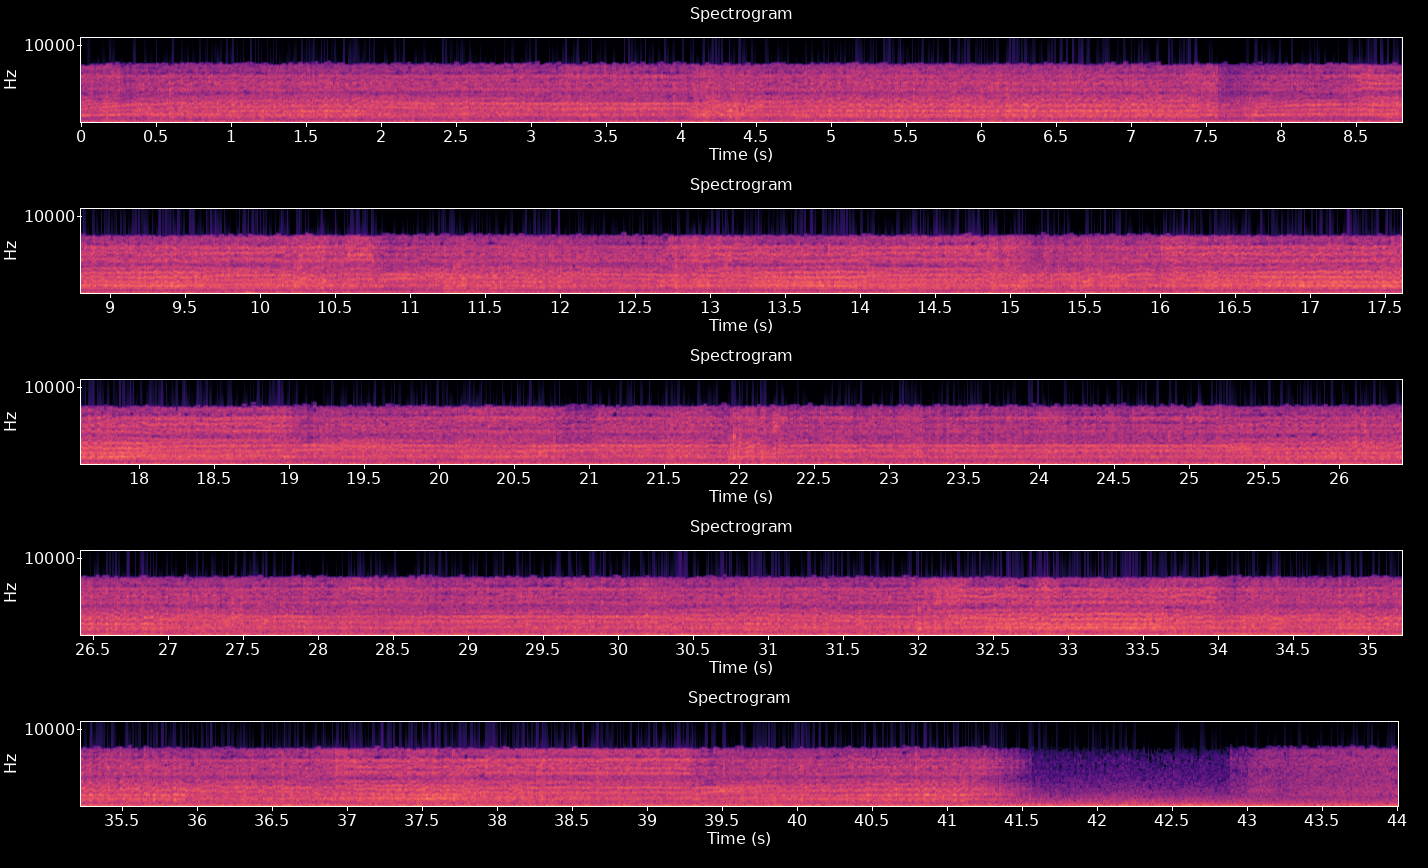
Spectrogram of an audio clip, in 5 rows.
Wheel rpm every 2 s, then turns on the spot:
90, 160, 160, 150, 140, 160, 160, 160, 160, 160, 160, 160, 160, 160, 160, 160, 160, 160, 160, 160, 130, 0.
none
